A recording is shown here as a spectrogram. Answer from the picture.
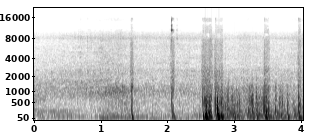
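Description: Traffic on a wet city street heard from a moving vehicle: a steady road-noise bed, a couple of sharp clicks, and a loud rush of noise in the second half as a motorcycle comes up close alongside.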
